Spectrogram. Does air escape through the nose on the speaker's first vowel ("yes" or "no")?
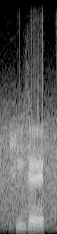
yes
